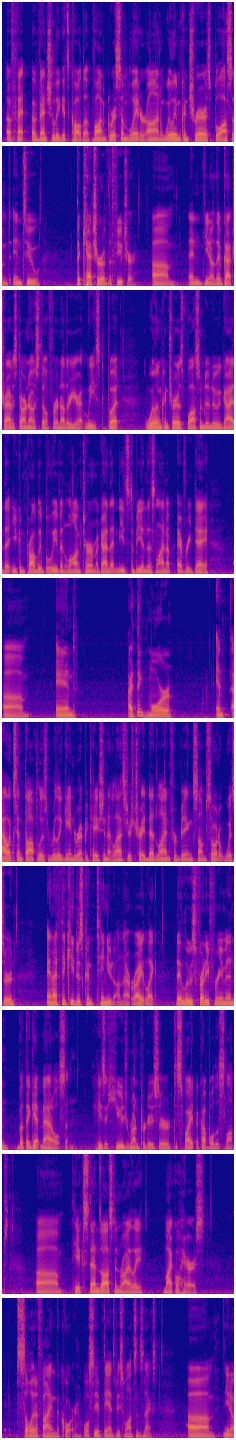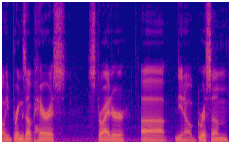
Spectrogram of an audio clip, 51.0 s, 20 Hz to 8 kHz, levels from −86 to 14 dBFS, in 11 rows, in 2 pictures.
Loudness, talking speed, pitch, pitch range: -26 LUFS, 165 wpm, 90 Hz, 80-100 Hz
